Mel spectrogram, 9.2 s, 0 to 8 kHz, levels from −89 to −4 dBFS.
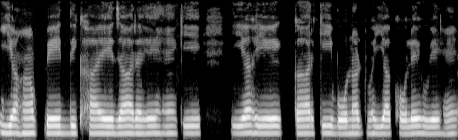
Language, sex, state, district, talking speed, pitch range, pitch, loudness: Hindi, male, Bihar, Araria, 105 wpm, 150-155 Hz, 155 Hz, -14 LUFS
